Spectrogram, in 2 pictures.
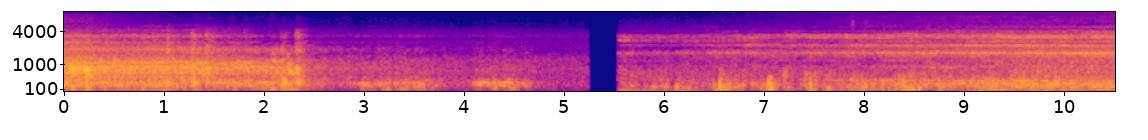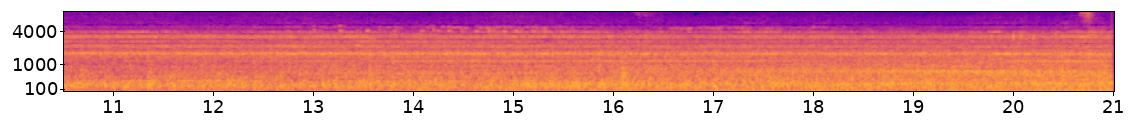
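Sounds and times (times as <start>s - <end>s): high-pitched train whine: 5.6s - 21.0s
train wheels rumbling on rail: 6.3s - 21.0s.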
